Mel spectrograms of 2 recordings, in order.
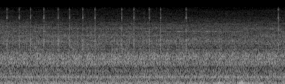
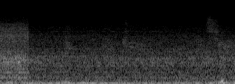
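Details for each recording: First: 2000 Acura TL idling with misfire codes P0306 and P0300, flashing check engine light and TCS light on. Uneven, lumpy idle with irregular ticking from a misfiring cylinder; a failed ignition coil is suspected. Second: After a 2000 Acura TL with a flashing check engine light and codes P0300/P0306 was misfiring badly, reseating an ignition coil that wasn't fully pushed down cured it: the engine now idles with a low, steady rumble and no skips, smooth.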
